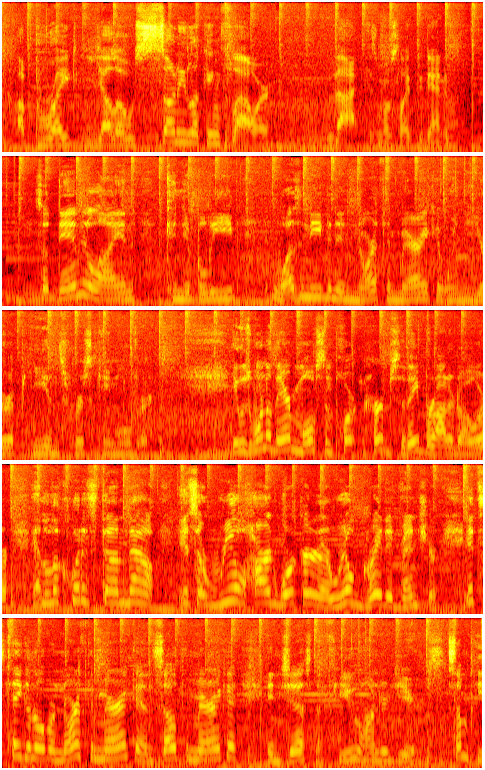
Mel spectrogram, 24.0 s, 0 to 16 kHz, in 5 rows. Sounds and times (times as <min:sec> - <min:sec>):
Music: 0:00.0 - 0:24.0
Speech: 0:00.2 - 0:02.7, 0:03.3 - 0:11.1, 0:11.8 - 0:24.0.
